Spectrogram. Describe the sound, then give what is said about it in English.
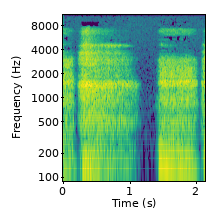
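A voice imitates someone's loud, congested sinus breathing while watching a movie: two heavy, raspy breaths, each roughly a second long, separated by a short silent pause. “he's got something going on with his sinuses and the way he breathes. So he'll be sitting there and all of a sudden he's getting really into the movie and his breathing suddenly just goes.”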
